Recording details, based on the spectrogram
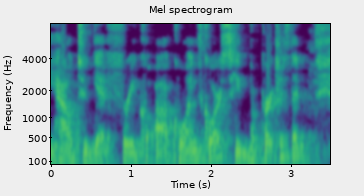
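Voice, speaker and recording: There's audible room echo as a man with an American accent speaks at medium pitch, somewhat breathy, with ordinary pitch variation. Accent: New York accent, comes out at times. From Long Island, New York. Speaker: crypto trading course seller and video host. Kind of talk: casual livestream talk with sales pitch. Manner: animated; halting, many restarts and fillers.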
